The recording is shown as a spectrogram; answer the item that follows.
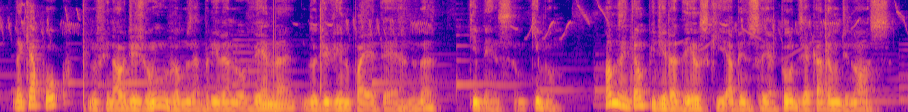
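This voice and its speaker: With music in the background, a man with a very deep, low pitch talks at a moderate pace using lively intonation. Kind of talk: homily, casual talk.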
